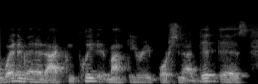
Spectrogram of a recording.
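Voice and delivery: ordinary talk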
